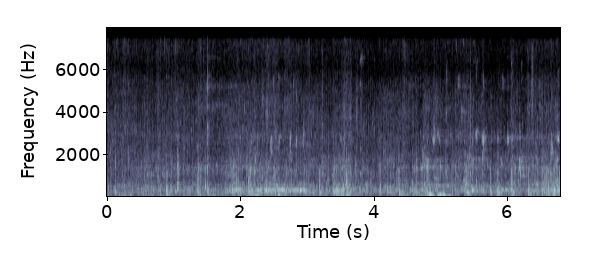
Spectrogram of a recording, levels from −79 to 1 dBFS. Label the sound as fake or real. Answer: real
